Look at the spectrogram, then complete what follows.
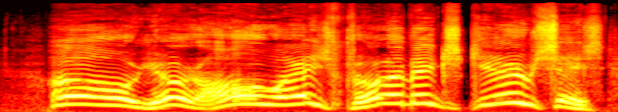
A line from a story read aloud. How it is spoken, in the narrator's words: howled Norbert furiously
